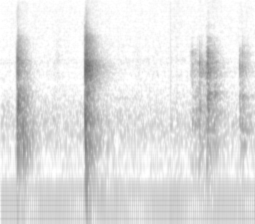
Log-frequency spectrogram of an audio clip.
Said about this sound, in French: Ils entendent des pas.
